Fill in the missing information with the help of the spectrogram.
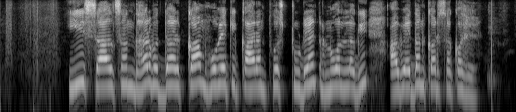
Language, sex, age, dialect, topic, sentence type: Magahi, male, 18-24, Central/Standard, agriculture, statement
